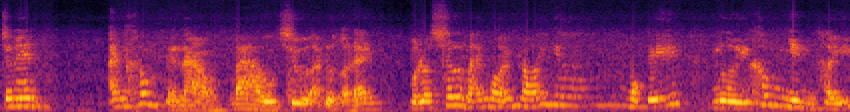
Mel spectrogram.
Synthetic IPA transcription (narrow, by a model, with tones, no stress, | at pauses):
t͡ɕɔ˧ne˧n | ʔa˧jŋ̟xə˧wŋ͡mt̪ʰe˧˩naː˨˩wɓaː˨˩wt͡ɕɨ̰˧˥əɗɨ˨˩ək̚ʔəː˧˩ɗə˧j | mo˨˩t̚lwə˨˩t̚sɨ˧maː˨˩ʔa˧jŋ̟kɔ˨˦ʔa˧jŋ̟nɔ˨˦jɲɨ˧mo˨˩t̚kaː˨˦j | ŋɨ˨˩əjxə˧wŋ͡mɲi˨˩nt̪ʰə˨˦j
